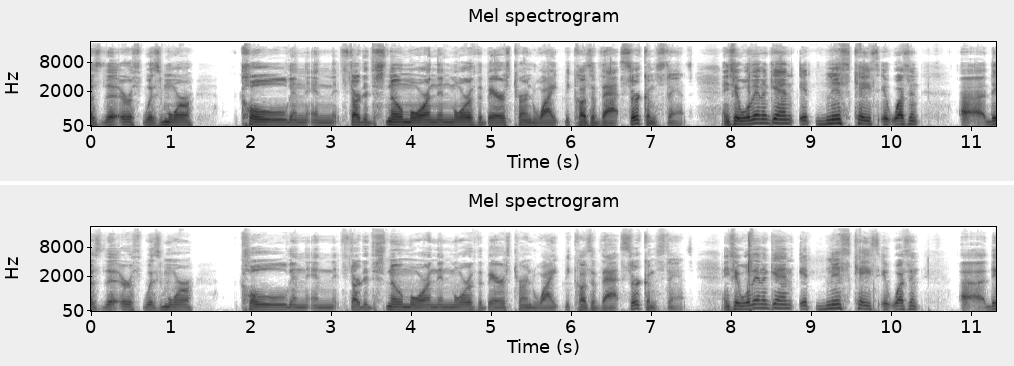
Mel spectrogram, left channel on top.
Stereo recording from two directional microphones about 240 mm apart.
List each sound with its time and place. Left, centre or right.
0.0 s speech: left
